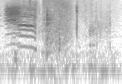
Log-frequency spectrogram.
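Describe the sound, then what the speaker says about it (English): A cat meows in Minecraft, one clear close meow followed by softer short mews, faint and alone. "I think there's a kitty on here."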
